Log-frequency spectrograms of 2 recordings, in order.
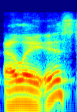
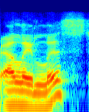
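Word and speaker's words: LAist: million times but d do you pronounce that la ist or la list or do you happen to know elias l-a-s it's like yeah it's usually like the city plus isp nys anyways new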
